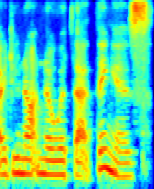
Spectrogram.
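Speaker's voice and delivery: flat, deadpan character voice. Describing a TV character's reaction to pop culture; deadpan Temperance Brennan impression. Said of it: "she was like deadpans".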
